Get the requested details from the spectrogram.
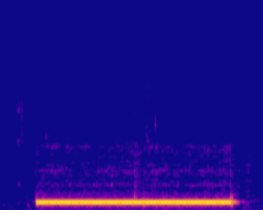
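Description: A steady, unbroken telephone dial tone hums for about two seconds, fairly loud, as a call is placed to a caller, then cuts off abruptly. No one speaks.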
